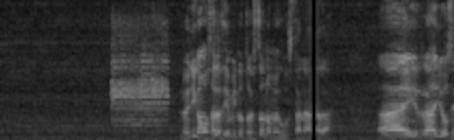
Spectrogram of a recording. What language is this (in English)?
Spanish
